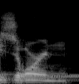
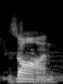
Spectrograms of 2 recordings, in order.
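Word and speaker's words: Zahn: wish that they could do the uh Timothy Zorn Z or whatever how do you say his name me Zan Zan yeah thank you um I read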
